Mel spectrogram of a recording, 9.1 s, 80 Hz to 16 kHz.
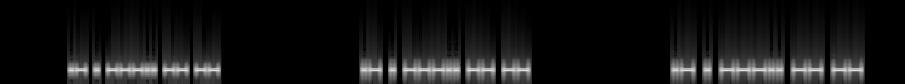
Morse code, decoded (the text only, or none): AE8MM AE8MM AE8MM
